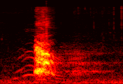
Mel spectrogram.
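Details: Samoyed puppy going into water for the first time gives a single short, sharp bark that rings with a slight echo.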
